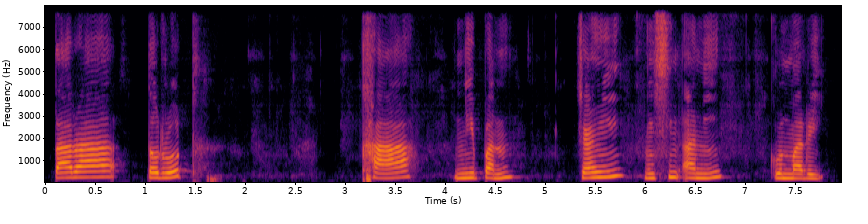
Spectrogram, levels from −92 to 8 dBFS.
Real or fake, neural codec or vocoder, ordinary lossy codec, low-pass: fake; codec, 16 kHz, 4.8 kbps, FACodec; none; none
